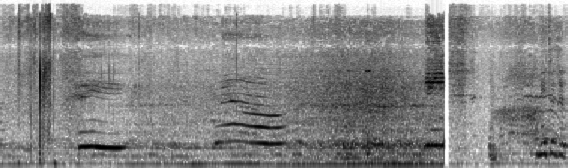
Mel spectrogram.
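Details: Kitten, described as a street cat, giving a few thin rising-falling meows at irregular intervals, with background music, room noise and a person's voice.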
